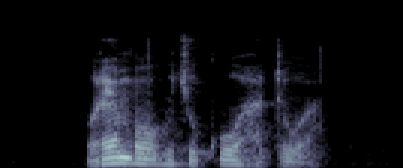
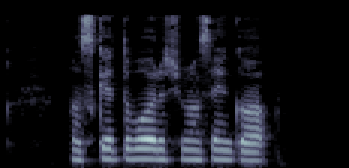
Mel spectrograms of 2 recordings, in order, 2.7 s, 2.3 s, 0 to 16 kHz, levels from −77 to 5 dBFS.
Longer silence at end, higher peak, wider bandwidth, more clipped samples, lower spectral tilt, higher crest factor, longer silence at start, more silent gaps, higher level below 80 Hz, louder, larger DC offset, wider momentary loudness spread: about the same, 0.6 s vs 0.55 s; first, -6 dBFS vs -10 dBFS; second, 7.4 kHz vs 12 kHz; neither; first, -7 dB/octave vs -3 dB/octave; about the same, 22 dB vs 18 dB; about the same, 0.6 s vs 0.5 s; neither; first, -50 dBFS vs -74 dBFS; about the same, -26 LUFS vs -24 LUFS; neither; first, 13 LU vs 10 LU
